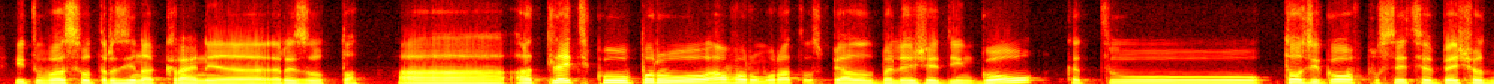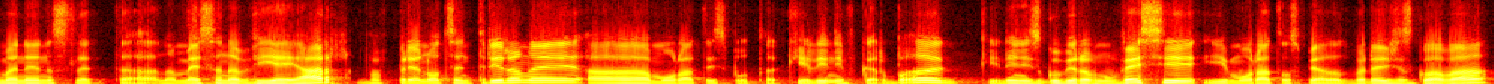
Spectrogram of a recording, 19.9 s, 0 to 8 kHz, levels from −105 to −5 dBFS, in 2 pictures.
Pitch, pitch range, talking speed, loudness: 140 Hz, 130-155 Hz, 145 wpm, -19 LUFS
